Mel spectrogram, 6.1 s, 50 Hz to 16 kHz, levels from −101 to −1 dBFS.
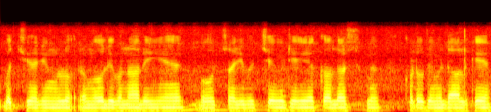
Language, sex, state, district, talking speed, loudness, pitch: Hindi, male, Rajasthan, Bikaner, 175 wpm, -15 LUFS, 105 Hz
